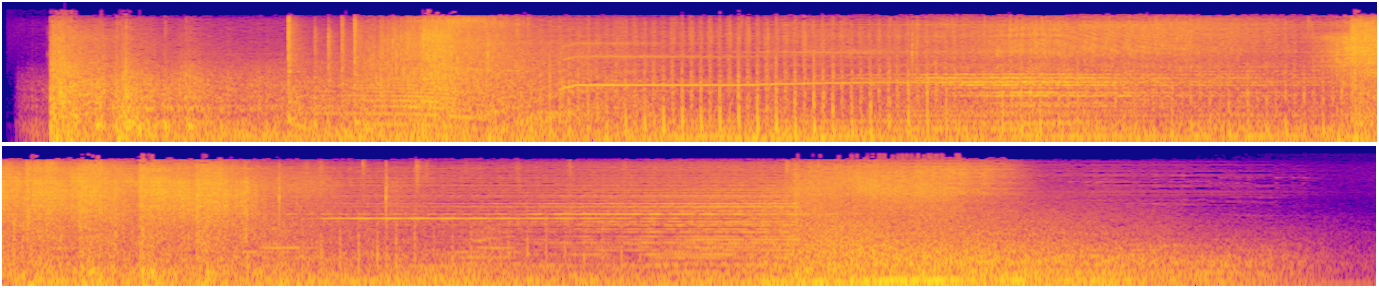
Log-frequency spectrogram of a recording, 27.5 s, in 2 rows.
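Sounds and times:
Dolby Digital city sounds: 0.2 - 27.4.

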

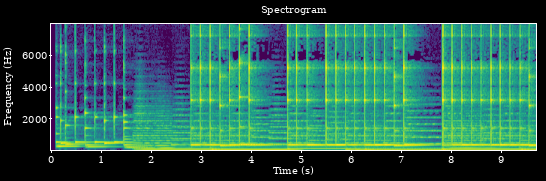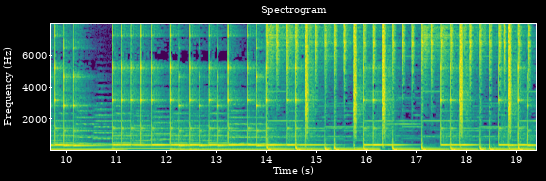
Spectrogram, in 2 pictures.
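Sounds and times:
marimba remix: 0.1 - 2.0, 2.8 - 19.3.

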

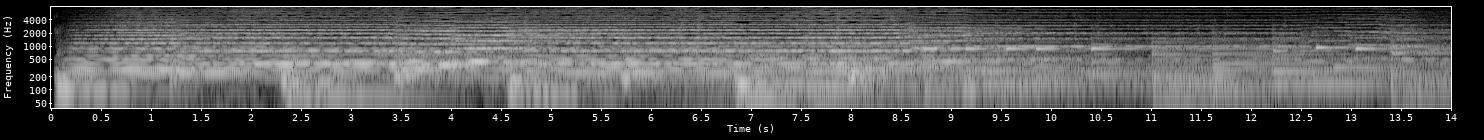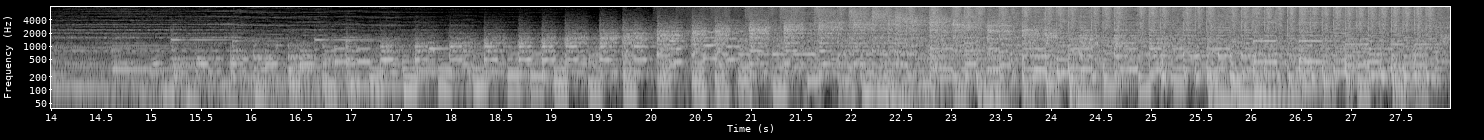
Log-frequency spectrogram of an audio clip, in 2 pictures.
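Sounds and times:
cool instrumental mix: 0.0 - 27.9.

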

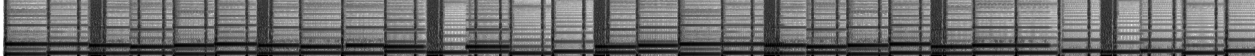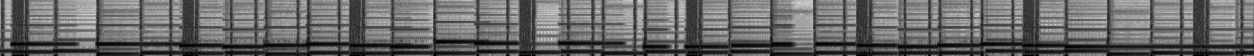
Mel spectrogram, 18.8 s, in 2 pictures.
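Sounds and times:
8-bit music: 0.0 - 18.8.

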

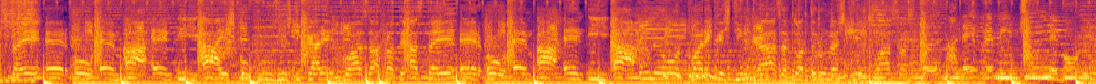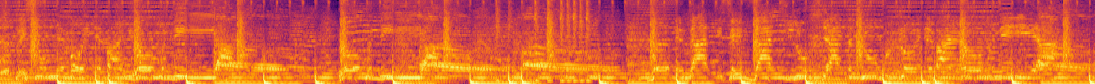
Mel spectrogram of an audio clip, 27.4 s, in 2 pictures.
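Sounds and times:
Romanian hip hop music: 0.0 - 27.3.

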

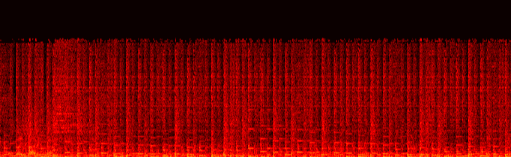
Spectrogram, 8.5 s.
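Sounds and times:
psychosis music beats: 0.1 - 8.5.

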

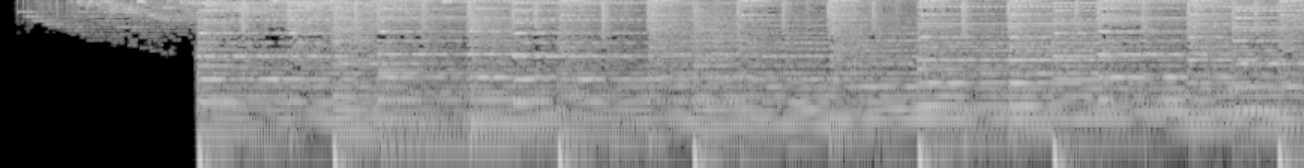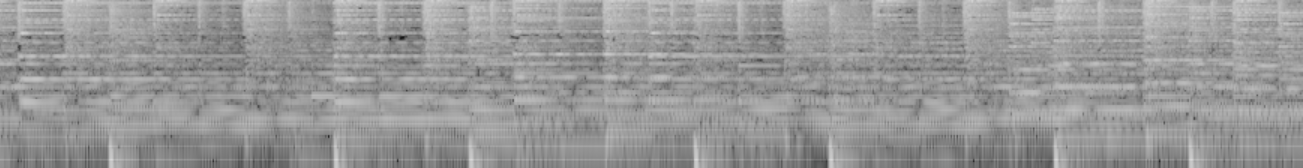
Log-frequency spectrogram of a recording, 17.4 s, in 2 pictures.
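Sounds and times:
New Year melody: 0.8 - 17.3.

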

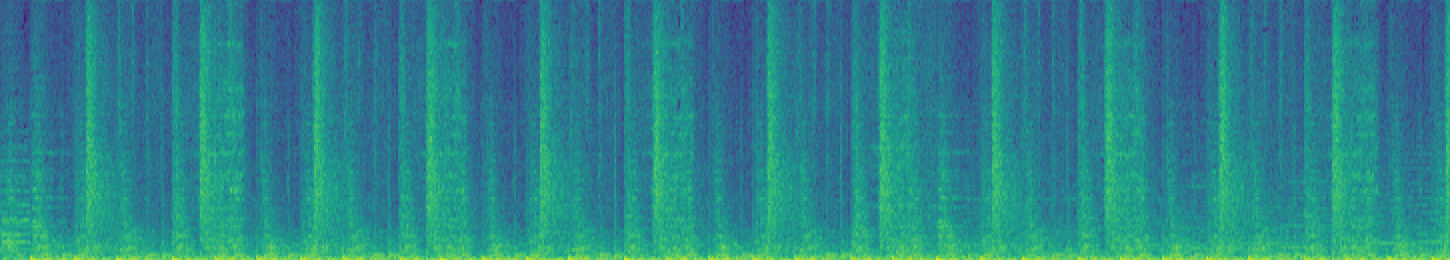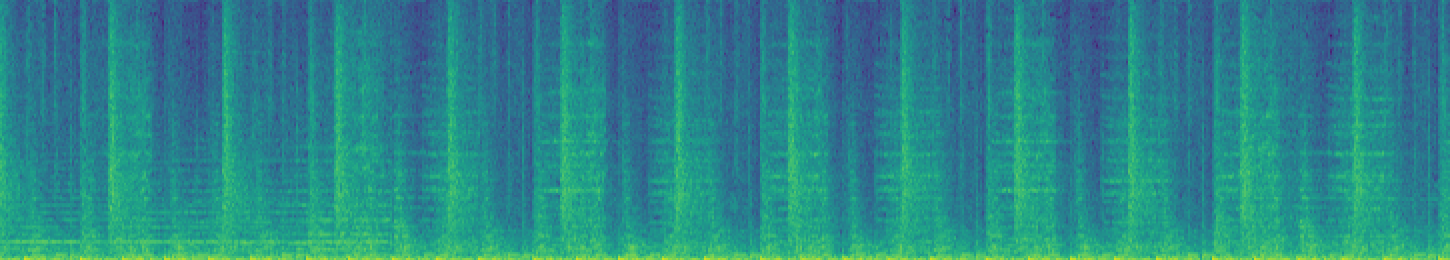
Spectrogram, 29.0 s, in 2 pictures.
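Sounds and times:
instrumental anthem: 0.0 - 29.0.

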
